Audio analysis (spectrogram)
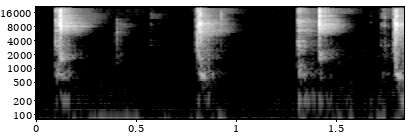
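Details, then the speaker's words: Moped (50cc) with ignition on and starter pressed: sharp dry relay clicks, about two a second, from the starter relay behind, power reaching it but the starter doesn't turn and the engine doesn't start. "cliquetis ça c'est des deux rôles et servir que le jus face mais ta moto ne démarre pas"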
